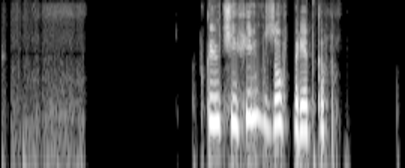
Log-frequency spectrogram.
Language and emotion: Russian, neutral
